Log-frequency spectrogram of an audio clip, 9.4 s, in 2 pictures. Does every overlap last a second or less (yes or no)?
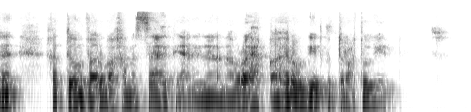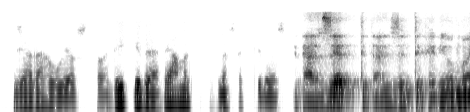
yes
